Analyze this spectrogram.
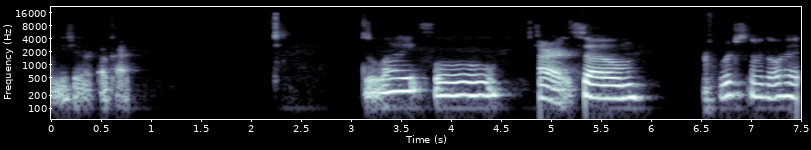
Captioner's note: singsongy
